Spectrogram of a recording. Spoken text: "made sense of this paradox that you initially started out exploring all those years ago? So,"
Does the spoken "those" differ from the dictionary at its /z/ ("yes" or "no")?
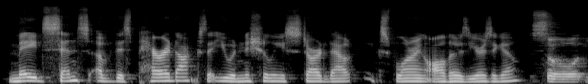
no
